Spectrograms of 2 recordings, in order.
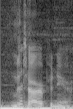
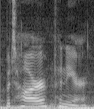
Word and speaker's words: Matar Paneer: Matar Paneer. – Matar? – Yeah. – Matar Paneer.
